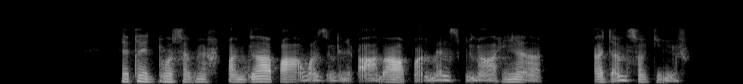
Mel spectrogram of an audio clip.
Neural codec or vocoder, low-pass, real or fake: autoencoder, 22.05 kHz, a latent of 192 numbers a frame, VITS, trained on one speaker; 5.4 kHz; fake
